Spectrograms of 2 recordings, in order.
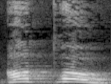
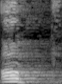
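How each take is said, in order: First: The final consonant is released with an echoing bounce. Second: The final consonant stops without any echoing bounce. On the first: The speaker calls it right. "कलकला भी करेंगे" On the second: The speaker calls it wrong. "ऐसे नहीं करना"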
